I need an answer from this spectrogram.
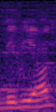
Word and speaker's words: Vivillon: So I thought I'll bring in my Vivillon. Now, I call it Vivillon, but I found out why it's called Vivion is because Papillon, or Papillon, is spelt with a double L.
